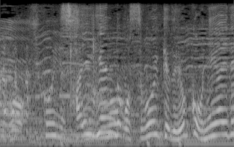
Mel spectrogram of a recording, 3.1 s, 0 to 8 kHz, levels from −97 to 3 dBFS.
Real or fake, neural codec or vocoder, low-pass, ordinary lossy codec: real; none; 7.2 kHz; none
